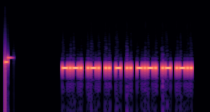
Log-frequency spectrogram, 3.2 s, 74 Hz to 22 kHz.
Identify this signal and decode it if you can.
Morse code, heard as a keyed tone, about 46 wpm, 700 Hz. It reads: CRITICAL
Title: Sentences from Top 1100 Words - New Word Drill Alt - 45wpm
